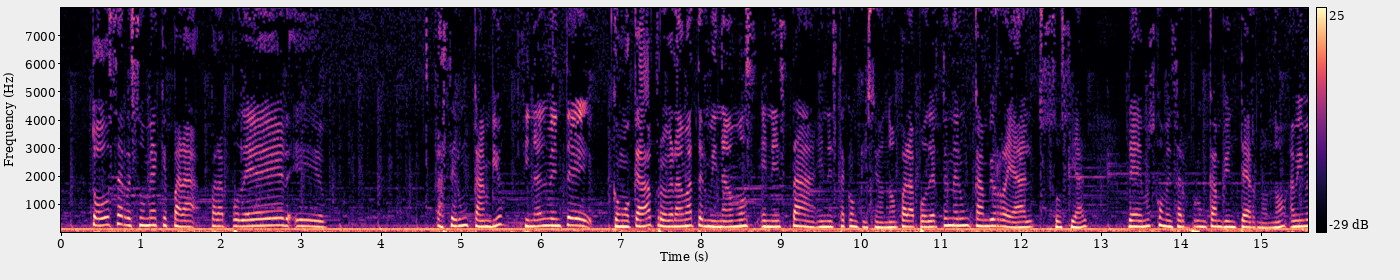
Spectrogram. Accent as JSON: {"language": "Spanish", "country": "Mexico", "said": "¿Cómo estamos nosotros como mexicanos exigiendo el cambio en nuestro país?"}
